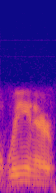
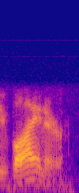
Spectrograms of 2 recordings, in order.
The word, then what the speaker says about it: Weiner: But somehow they don't want to use the EI, and they make it different as a wiener versus whiner, okay? It's really viner because, the W is pronounced as a V.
